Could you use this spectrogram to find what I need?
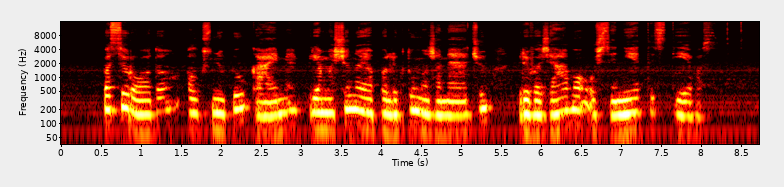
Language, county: Lithuanian, Vilnius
